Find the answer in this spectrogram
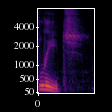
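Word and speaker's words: Leitch: and 59 minutes um it's pronounced leech thank you Langley David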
